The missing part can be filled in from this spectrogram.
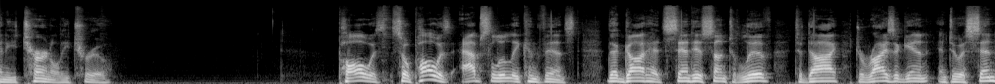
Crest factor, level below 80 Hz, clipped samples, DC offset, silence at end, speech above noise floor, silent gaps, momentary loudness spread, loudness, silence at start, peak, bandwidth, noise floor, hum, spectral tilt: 14 dB; -44 dBFS; under 0.1%; under 0.1%; 0 s; 39 dB; none; 9 LU; -14 LUFS; 0 s; 0 dBFS; 17 kHz; -53 dBFS; none; -5 dB/octave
